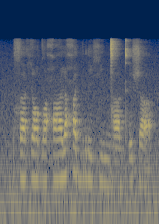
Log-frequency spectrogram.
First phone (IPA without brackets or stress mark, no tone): s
